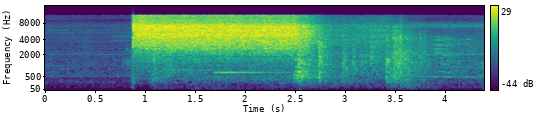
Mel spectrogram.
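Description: A sudden loud hiss of compressed air from the stopped Tobu 8000 series train's pneumatic system starts about a second in. It holds for under two seconds, then fades away in a few smaller puffs.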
